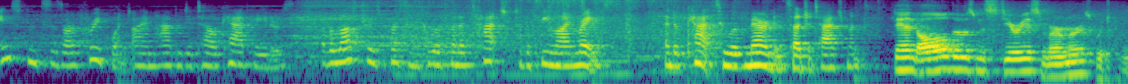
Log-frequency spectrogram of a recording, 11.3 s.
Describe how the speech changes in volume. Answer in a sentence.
The loudness of the speech goes up.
